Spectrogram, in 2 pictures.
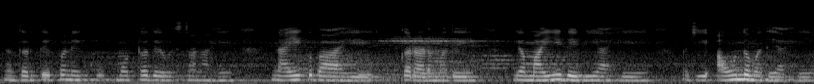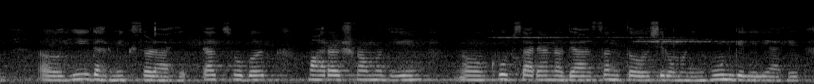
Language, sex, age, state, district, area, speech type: Marathi, female, 30-45, Maharashtra, Kolhapur, urban, spontaneous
